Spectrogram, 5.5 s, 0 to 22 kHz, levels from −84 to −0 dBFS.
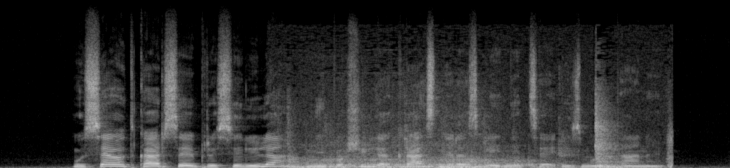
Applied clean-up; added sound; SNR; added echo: none; Sliding door; 3 dB; none.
